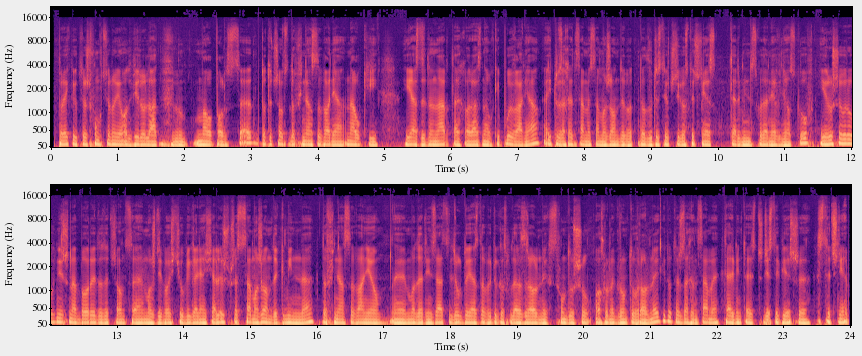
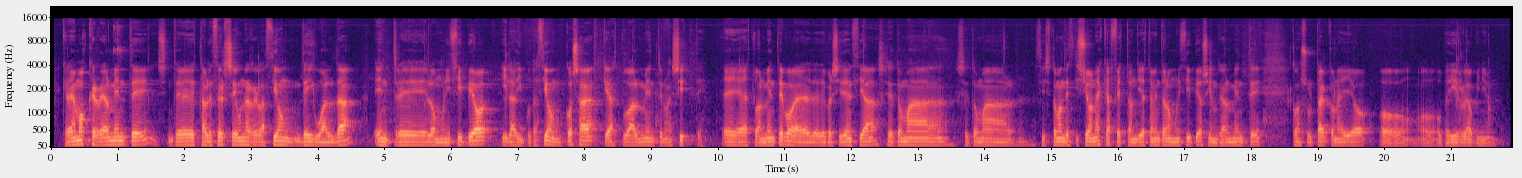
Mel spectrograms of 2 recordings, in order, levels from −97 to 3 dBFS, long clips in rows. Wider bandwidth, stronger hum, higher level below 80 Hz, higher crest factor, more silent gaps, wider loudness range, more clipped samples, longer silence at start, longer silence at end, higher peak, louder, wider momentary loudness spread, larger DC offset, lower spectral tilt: second, 13.5 kHz vs 16 kHz; neither; first, -24 dBFS vs -46 dBFS; second, 10 dB vs 20 dB; neither; second, 1 LU vs 5 LU; neither; about the same, 0.1 s vs 0.2 s; second, 0.05 s vs 0.2 s; about the same, 0 dBFS vs 0 dBFS; first, -12 LUFS vs -21 LUFS; second, 3 LU vs 11 LU; neither; about the same, -6.5 dB/octave vs -5.5 dB/octave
